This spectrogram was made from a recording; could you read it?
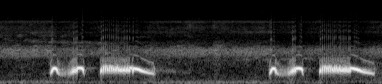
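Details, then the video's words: Spotted dove call used for trapping and provoking wild doves: two clipped coos followed by a drawn-out descending coo, the phrase given twice, with a constant faint high-pitched hiss behind. "SUARA BURUNG TEKUKUR UNTUK PIKAT DAN PANCINGAN"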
